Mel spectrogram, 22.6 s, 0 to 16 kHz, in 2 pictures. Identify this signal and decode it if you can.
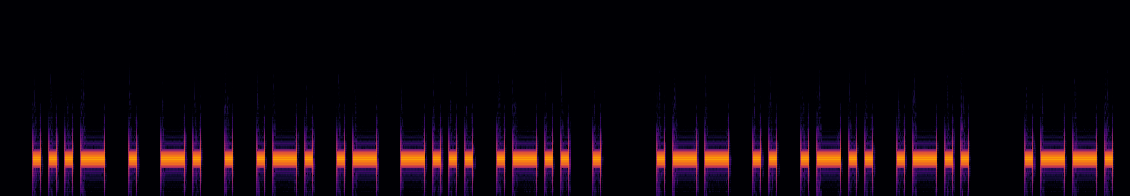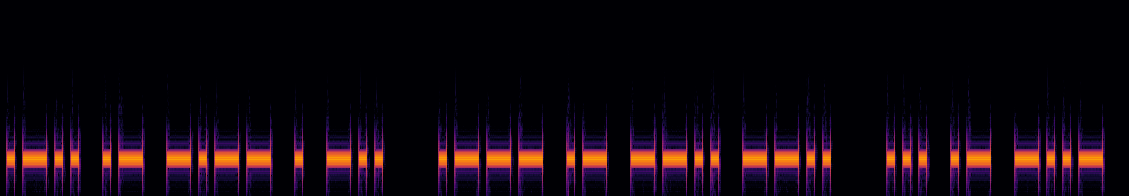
Morse code, heard as a keyed tone, about 15 wpm, 700 Hz. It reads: VENERABLE WILL PLAYED JAZZ SAX
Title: Pangram Challenge v2 - 15wpm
